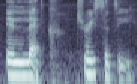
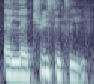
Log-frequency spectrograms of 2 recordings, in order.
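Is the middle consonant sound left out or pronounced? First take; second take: pronounced; left out. First: A consonant sound in the middle is pronounced. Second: A consonant sound in the middle is dropped. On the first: The speaker calls it right. "it's electricity. There's a C there" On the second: The speaker calls it wrong. "So it's not electricity"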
